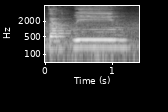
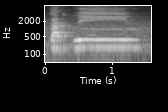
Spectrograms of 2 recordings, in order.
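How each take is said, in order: No difference in how they are said.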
